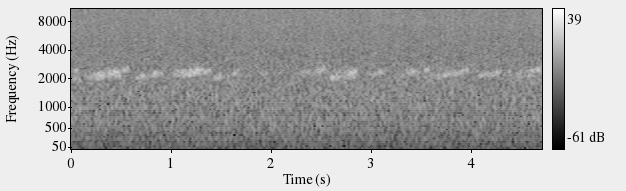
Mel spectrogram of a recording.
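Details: Trilling frog chorus beside a river deep in a pristine forest, broken into short rippling bursts every second or so, with steady flowing water underneath.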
